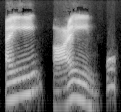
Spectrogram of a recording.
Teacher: عین میں تھوڑا سا گلے کو دبا کے پڑھے، گھونٹ کر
